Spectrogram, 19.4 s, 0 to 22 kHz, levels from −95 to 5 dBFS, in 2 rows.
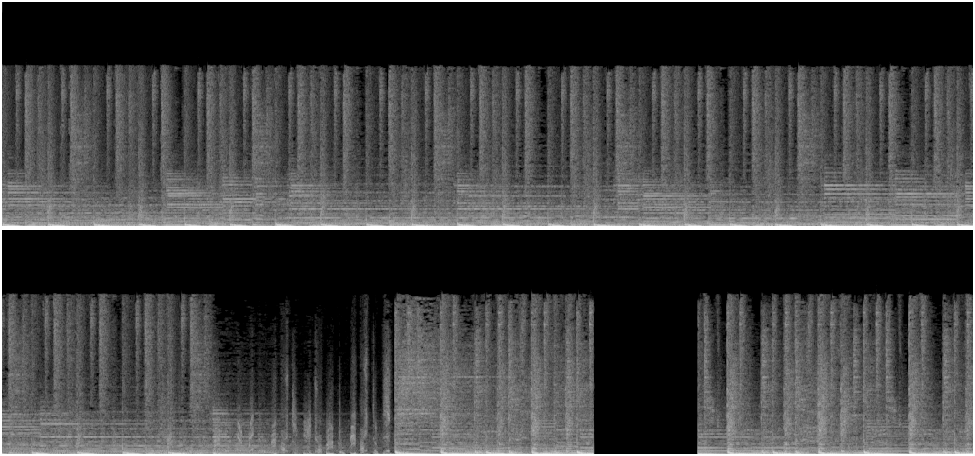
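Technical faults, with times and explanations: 15.62 to 16.67 s, rebuffering stall: playback halts into silence for about 1.05 s while data catches up, then resumes exactly where it stopped, so time is added but no audio is lost, unlike a dropout.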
